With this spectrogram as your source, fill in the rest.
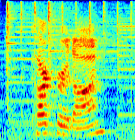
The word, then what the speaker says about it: Carcharodon: The easiest way to remember its pronunciation is to think of a hard K cut sound, like the word chiropractor. For example, carcharodon, carcareus, pachydiscus, carcharocles, which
